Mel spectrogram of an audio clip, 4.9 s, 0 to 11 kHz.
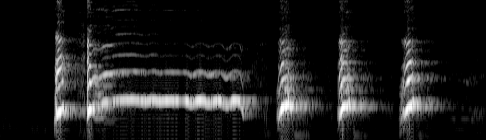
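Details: Twelve-day-old blenheim Cavalier King Charles Spaniel puppies, a litter of five born to Paris and Spike on New Year's 2023, give a brief yelp, then a long wavering whine held about two seconds, then three short falling cries.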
